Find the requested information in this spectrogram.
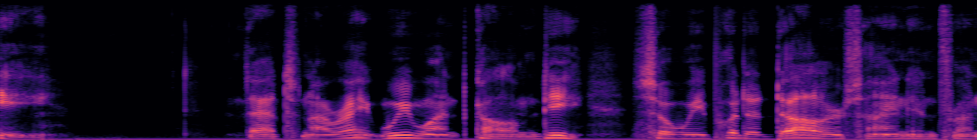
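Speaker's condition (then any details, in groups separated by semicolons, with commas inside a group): ALS; abnormally slow voice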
